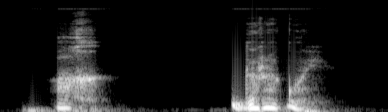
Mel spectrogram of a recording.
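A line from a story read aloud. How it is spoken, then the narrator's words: Sighing. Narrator (Russian): вздохнула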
